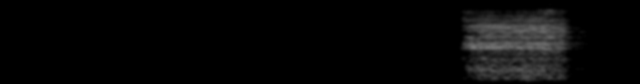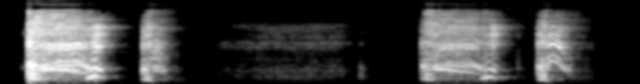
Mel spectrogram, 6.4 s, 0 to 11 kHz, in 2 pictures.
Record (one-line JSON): {"three_cough_length": "6.4 s", "three_cough_amplitude": 32768, "three_cough_signal_mean_std_ratio": 0.27, "survey_phase": "beta (2021-08-13 to 2022-03-07)", "age": "18-44", "gender": "Male", "wearing_mask": "No", "symptom_none": true, "smoker_status": "Ex-smoker", "respiratory_condition_asthma": false, "respiratory_condition_other": false, "recruitment_source": "REACT", "submission_delay": "1 day", "covid_test_result": "Negative", "covid_test_method": "RT-qPCR", "influenza_a_test_result": "Negative", "influenza_b_test_result": "Negative"}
